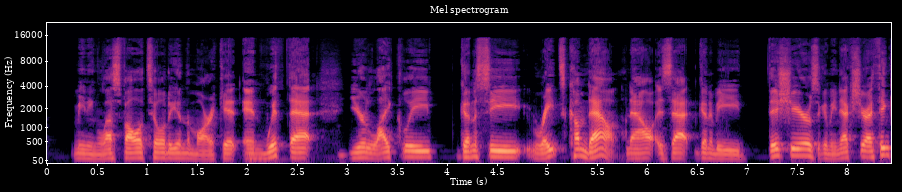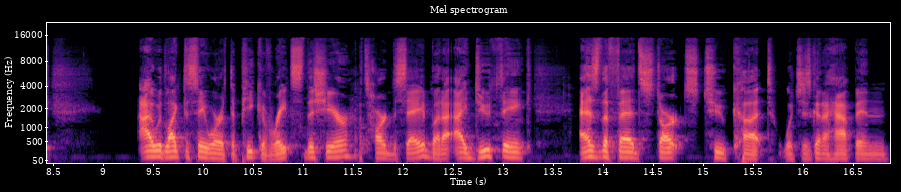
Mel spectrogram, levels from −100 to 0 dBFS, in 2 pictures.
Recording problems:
none

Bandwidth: 14.5 kHz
